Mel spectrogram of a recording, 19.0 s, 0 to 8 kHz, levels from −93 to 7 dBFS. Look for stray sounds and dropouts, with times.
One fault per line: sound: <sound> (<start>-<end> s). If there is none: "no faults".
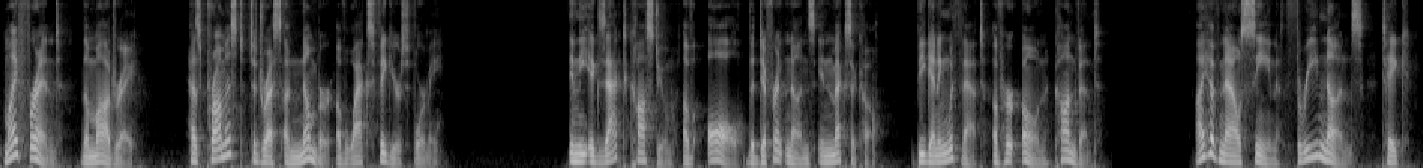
no faults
